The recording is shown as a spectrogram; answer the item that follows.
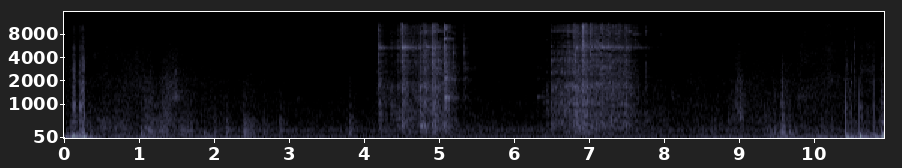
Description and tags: opening closing drapes 2
metal curtain rings on metal rod zoom h1
drapes, opening, window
